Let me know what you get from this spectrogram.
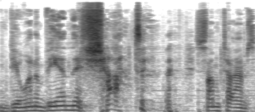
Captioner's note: laughs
